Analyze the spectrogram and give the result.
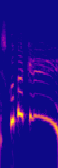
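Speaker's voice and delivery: acted woman's yell, pitched way up, high and loud. Retelling how a woman beside the trafficker shouted from a distance, imitating a woman shouting. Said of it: "Ela começou a gritar".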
